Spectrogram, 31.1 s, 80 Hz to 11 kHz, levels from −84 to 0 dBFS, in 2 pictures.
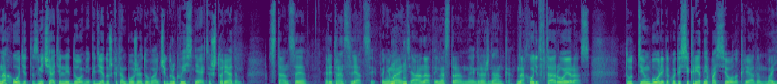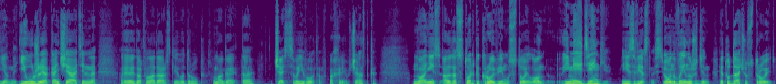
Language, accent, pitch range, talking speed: Russian, native, 115-160 Hz, 120 wpm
